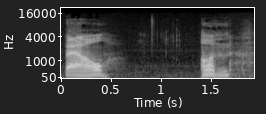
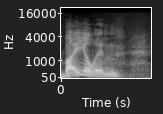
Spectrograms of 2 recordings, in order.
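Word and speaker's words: balun: Do you know the correct pronunciation? It is balin, right? – Well, it is a contraction of balanced to unbalanced. So, bal. Un. – So it's not balin.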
